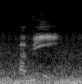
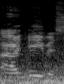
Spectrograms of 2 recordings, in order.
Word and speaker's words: Avis: Avis. That's how they say it. Now they don't. It's not Avis that way, but it's Avis with the S being silent.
